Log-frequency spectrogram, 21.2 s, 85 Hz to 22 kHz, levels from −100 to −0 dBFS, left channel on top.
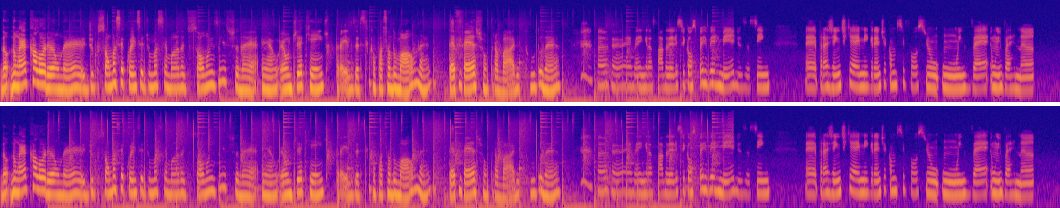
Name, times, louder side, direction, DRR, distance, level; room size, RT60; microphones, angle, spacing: voice 1, 0.0-8.6 9.0-11.2, left 5 dB, 40° left, 0.4 m, -28 dB
sound 1, 0.9-14.7, right 1 dB, 85° right, 4.2 m, -42 dB
voice 2, 11.6-15.4 16.1-20.7, left 1 dB, 20° left, 1.0 m, -36 dB
head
